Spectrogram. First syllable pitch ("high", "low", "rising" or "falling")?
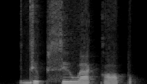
falling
